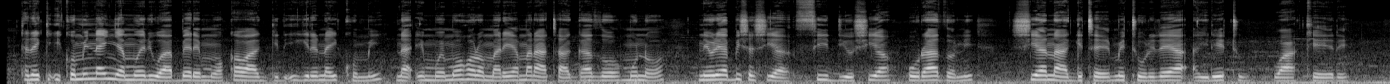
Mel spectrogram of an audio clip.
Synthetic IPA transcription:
tɛɾɛkiːkominaiɲamwɛɾiwabɛɾɛmwɔkawaɡɾiːɣiɾɛnaikʰominaʔemwɛmɔɦɔɾɔmaɾeamaɾataɡaðɔmonɔneoɾeabiʃaɕiafidiɔʃiahoɾaðɔni | ʃianaɡetɛmetoɾeɾɛjaʔaiɾetu | wakʰɛɾe

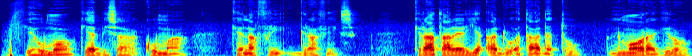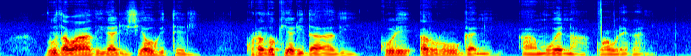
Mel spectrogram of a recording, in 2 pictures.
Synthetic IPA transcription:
keɦumɔkeabisakuma | kɛnafɾiɡɾafiks | keɾataɾɛɾiaʔadoatadato | nemɔːɾaɣiɾɔ | ðuðawaðiɣaɾisjaoɣiteɾi | koɾaðokiaɾiðaːði | koɾeʔaɾoɾoːɡani | amwɛnawaoɾɛɣani

